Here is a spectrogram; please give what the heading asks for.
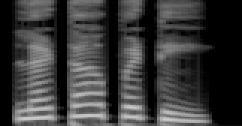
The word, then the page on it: ಲೊಟಪಟ: loṭa paṭa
